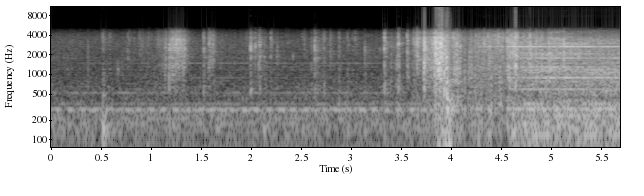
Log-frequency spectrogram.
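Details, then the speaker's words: Large ventilation machine recently installed beside the GW Medical Faculty Associates building, recorded at 2:30 a.m. through an opened window: constant low drone with a steady mid tone and clatter on top, running loud 24/7 for about two weeks. "The machine was placed there for about 2 weeks, and it keeps making noise 24 hours a day, 7 days a week."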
